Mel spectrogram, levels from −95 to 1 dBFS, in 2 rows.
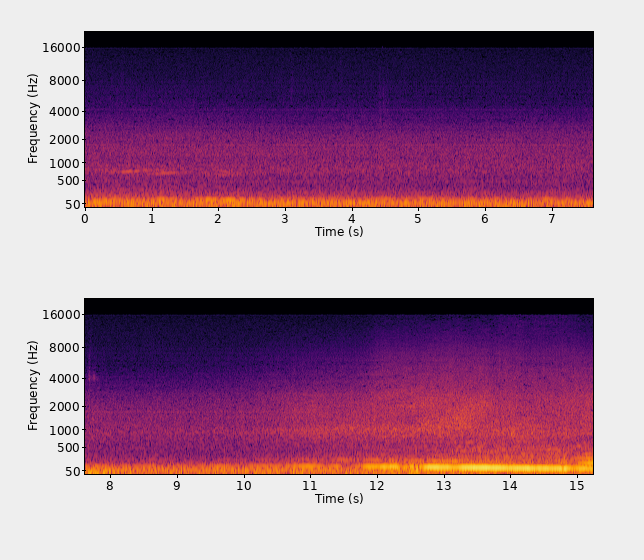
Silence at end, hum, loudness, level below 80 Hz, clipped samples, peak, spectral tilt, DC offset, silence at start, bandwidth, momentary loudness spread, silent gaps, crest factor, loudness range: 0 s; none; -19 LUFS; -30 dBFS; under 0.1%; -4 dBFS; -7.5 dB/octave; under 0.1%; 0 s; 7.2 kHz; 20 LU; none; 16 dB; 18 LU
